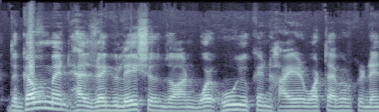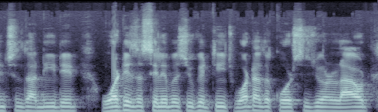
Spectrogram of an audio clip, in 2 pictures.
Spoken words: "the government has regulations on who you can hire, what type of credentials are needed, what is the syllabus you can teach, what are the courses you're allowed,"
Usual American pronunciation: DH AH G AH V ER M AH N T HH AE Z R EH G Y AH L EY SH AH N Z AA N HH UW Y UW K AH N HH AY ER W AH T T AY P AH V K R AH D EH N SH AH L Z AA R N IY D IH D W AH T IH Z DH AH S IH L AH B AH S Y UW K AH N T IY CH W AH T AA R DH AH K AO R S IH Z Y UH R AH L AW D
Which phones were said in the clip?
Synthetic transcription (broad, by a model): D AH G AH V ER M AH N T HH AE Z R EH G Y AH L EY SH AH N Z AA N HH UW Y UW K AH N HH AY ER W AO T T AY P AH V K R AH D EH N SH AH L Z AA R N IY D IH D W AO T IH Z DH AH S IH L AH B AH S Y UW K AH N T IY CH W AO T AA R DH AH K AO R S IH Z Y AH R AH L AW D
